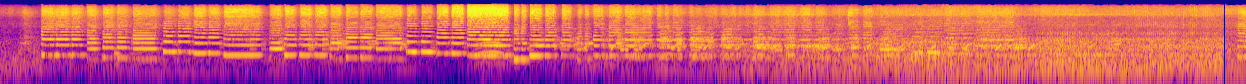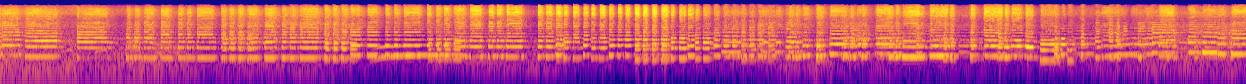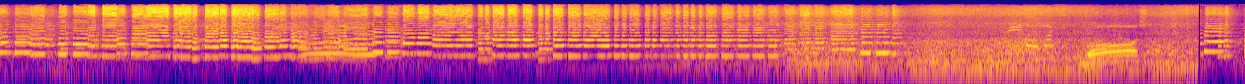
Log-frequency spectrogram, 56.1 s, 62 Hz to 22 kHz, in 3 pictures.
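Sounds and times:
melodic bus horns: 0.2s - 54.5s, 55.3s - 56.0s.

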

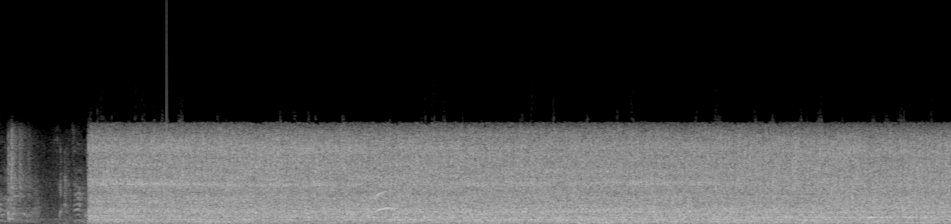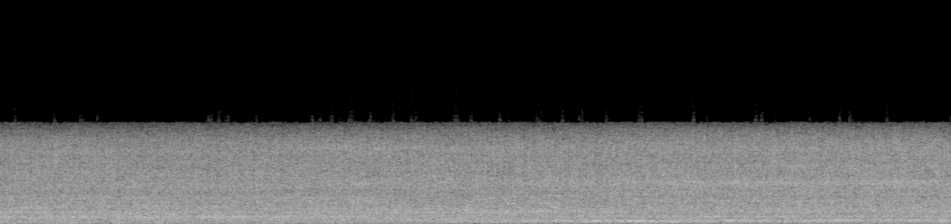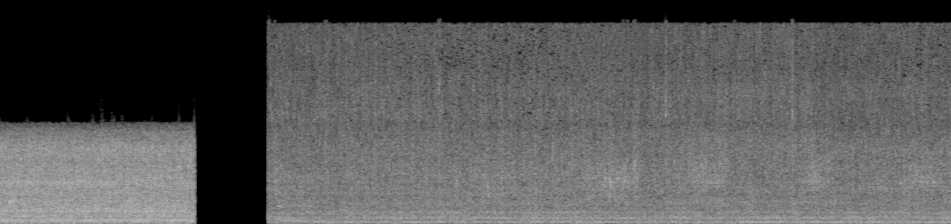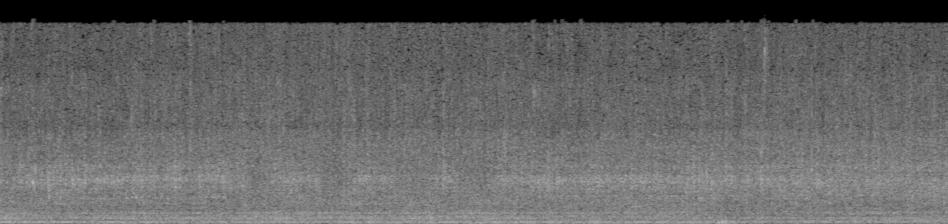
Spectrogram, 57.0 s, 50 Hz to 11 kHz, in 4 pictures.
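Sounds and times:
concrete pump running: 0.0s - 31.4s, 32.6s - 57.0s.

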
